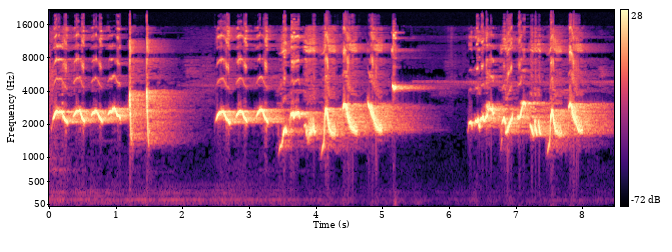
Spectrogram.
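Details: White-rumped shama of Kalimantan singing trilled, wavering whistles followed by rich sweeping notes, in three loud phrases with short silences between them.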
